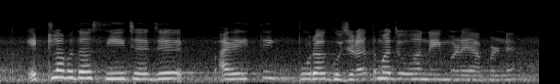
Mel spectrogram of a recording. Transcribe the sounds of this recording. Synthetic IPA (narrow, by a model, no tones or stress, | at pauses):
eʈlabəd̪ʱasiːt͡ʃʰed͡ʒe | a̰jt̪ʰɪ̃ŋkpuɾaɡʊd͡ʒɾat̪mãd͡ʒoʋanəɦĩməɭeapəɳne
